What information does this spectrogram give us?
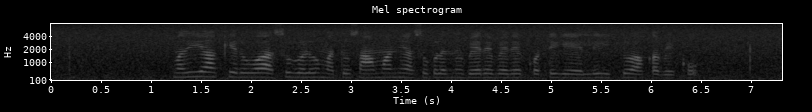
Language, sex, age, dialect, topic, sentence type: Kannada, female, 18-24, Mysore Kannada, agriculture, statement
